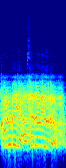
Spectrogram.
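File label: Turkish aircraft damaged, mood med, speech; War Thunder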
